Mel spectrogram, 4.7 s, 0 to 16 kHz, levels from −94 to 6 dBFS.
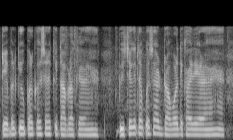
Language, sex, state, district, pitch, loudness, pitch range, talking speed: Hindi, male, Jharkhand, Garhwa, 150 Hz, -17 LUFS, 145-160 Hz, 245 wpm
